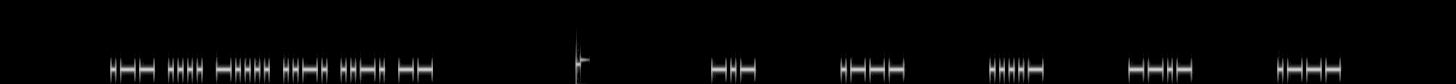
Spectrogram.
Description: Morse code, heard as a keyed tone, about 25 wpm, spaced as for 13 wpm, 700 Hz. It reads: WH6FFM KJ4QJ
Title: USA Call Signs - 6x Character Spacing - 25wpm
